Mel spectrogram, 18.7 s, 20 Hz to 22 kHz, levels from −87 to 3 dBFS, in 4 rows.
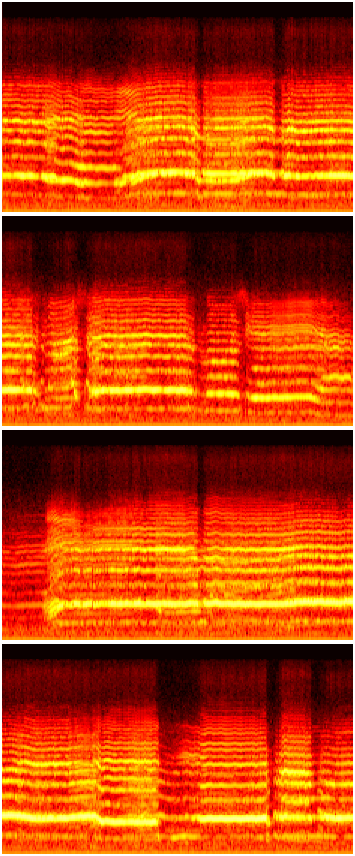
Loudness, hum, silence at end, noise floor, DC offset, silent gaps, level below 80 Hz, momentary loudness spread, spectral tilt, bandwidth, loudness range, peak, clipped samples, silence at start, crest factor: -13 LUFS; none; 0 s; -33 dBFS; under 0.1%; none; -38 dBFS; 10 LU; -4 dB/octave; 6.6 kHz; 7 LU; -2 dBFS; under 0.1%; 0 s; 12 dB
